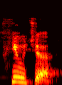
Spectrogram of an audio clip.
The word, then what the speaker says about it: future: ফিউচার এফ ইউটি ইউ আরই উচ্চারণটা কিন্তু ফুটুরেলয় উচ্চারণ হচ্ছে ফিউচার এই ফিউচারের ক্ষেত্রে কি হয় শুধুমাত্র মোডাল ভার্ব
